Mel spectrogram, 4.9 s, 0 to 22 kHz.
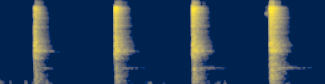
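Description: An NTN steel wheel bearing is tapped down into the hub of a Hyper 2020 wheel with a drift, seating the second bearing from the other side. Four sharp metallic strikes sound at a steady pace, each ringing briefly around 1.8 kHz, with a change in the tone showing the bearing is seating properly.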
